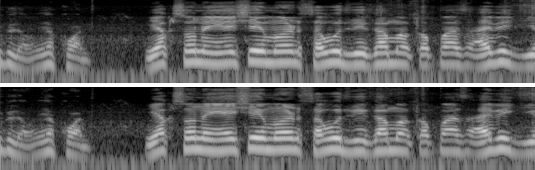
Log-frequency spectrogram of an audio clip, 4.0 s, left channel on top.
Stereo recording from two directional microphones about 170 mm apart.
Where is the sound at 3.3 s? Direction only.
40° right (ahead or behind).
